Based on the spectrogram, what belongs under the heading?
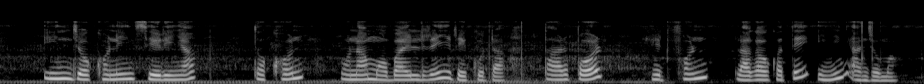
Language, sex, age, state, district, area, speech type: Santali, female, 18-30, West Bengal, Birbhum, rural, spontaneous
